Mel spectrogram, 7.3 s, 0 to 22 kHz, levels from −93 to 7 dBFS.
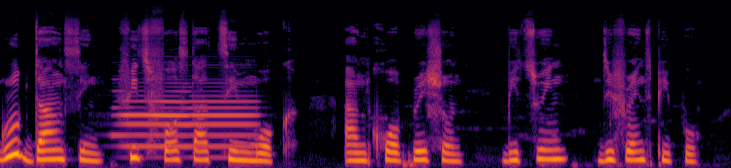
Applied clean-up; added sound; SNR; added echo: none; Wind instrument, woodwind instrument; 9 dB; none.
